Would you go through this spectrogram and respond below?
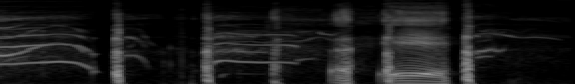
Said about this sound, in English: I've just been here trying not to cough too much.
